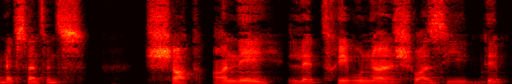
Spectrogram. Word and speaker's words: chaque: Chaque. Is that pronounced correctly? It's very close. The sound is a bit softer, more like shack, with the ch sounding like the sh in ship.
